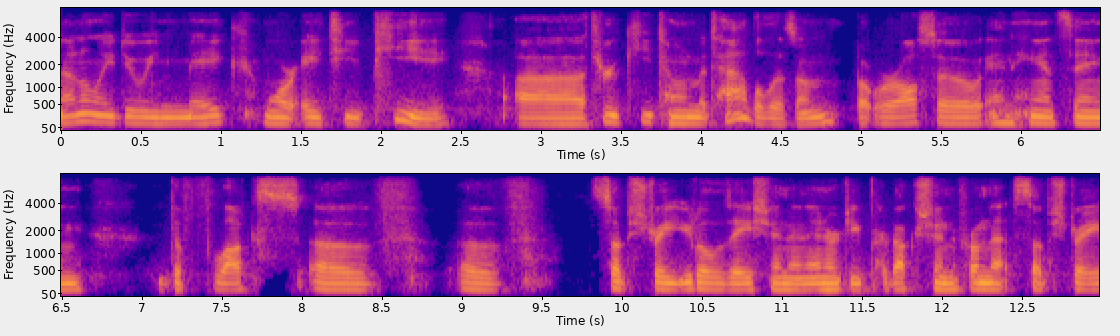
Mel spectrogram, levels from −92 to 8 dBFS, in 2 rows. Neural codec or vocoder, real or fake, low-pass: none; real; 7.2 kHz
